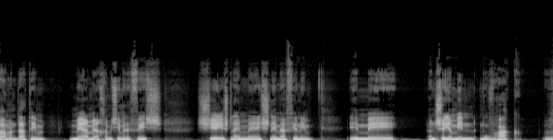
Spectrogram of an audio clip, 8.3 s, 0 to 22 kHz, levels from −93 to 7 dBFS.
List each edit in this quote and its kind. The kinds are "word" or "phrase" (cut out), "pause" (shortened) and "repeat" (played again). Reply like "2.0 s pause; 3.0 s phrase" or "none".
none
